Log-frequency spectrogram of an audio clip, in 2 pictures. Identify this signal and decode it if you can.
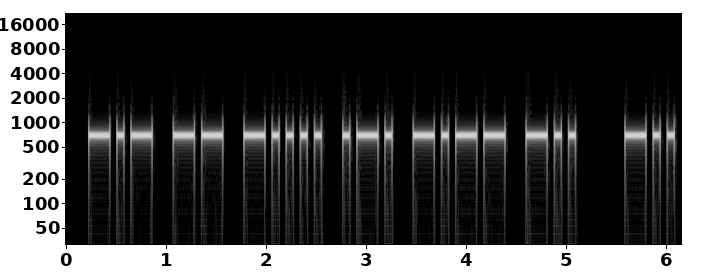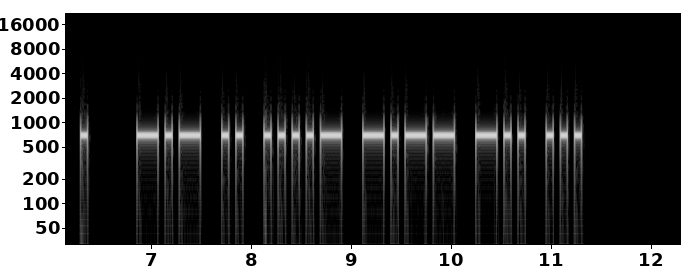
Morse code, heard as a keyed tone, about 17 wpm, 700 Hz. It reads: KM6RYD DE KI4YDS
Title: USA Callsign DE Callsign - 6 Characters - 17wpm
